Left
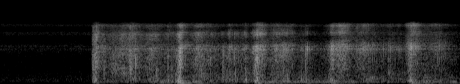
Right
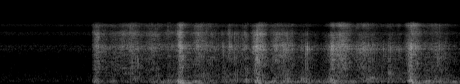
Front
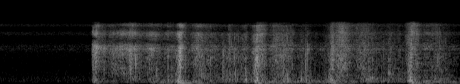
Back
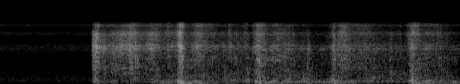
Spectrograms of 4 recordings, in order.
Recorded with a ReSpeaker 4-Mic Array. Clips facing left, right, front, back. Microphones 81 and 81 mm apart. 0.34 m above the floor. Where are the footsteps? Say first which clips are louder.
Left 6 dB, front 2 dB; 75° left, 3 m; by 4.5 s 5° right, 5 m.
